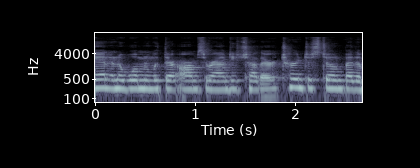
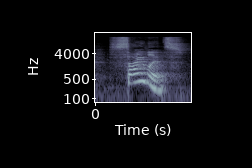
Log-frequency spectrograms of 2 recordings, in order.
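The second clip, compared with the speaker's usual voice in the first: a touch of menace, higher; mild snarl; 7 semitones higher than usual. Acted. Medusa silencing Annabeth, in a mild snarl. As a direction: snap it out as a hissing monster. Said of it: "Medusa snarled".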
